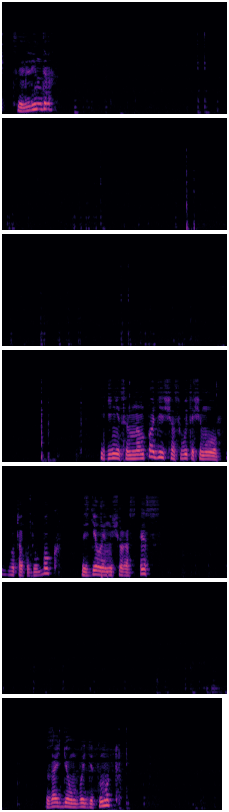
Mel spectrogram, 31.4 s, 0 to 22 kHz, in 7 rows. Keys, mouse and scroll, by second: 3.9 click, 6.4 click, 8.1 s, 11.6 click, 14.2 KP_1, 15.9 click, 17.1-18.8 drag, 20.1 s, 28.0-29.6 drag.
